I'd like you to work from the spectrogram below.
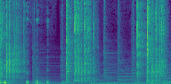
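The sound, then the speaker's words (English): Dice clatter across a tabletop in a quick series of sharp, irregular clicks, with faint murmuring voices in the background. “I'll use a different one.”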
